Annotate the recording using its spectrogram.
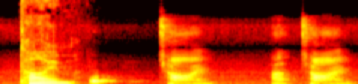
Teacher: ওই যে দাঁতের উপরের জায়গা থেকে, অ্যালভিওলার রিচ, অ্যালভিওলার এই জায়গা থেকে উচ্চারণ হচ্ছে। আবার দেখেন, খেয়াল করেন, হ্যাঁ, এইখান থেকে উচ্চারণ হবে, এটা অ্যালভিওলার রিচের সাউন্ড।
